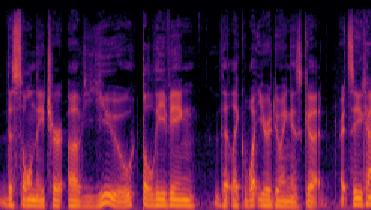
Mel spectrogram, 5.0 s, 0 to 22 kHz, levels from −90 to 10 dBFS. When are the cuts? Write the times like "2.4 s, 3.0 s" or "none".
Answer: 1.8 s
